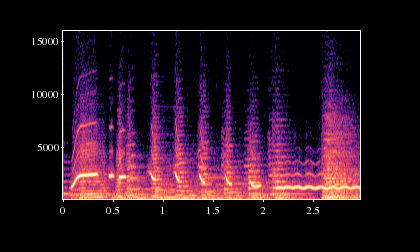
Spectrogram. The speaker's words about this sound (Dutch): Als hij fluit, klinkt er een vrolijk lied.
